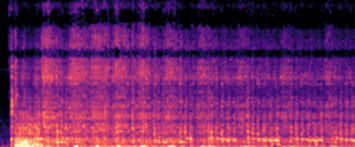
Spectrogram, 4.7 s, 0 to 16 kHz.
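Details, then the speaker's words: Ferrari 308 GTSi after new ECU and new injectors, injector line off into a glass for a fuel test: starter spins at about three compressions a second but never catches, not a drop of fuel delivered; crank no start, fuel starvation. "And nothing. Not a drop."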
